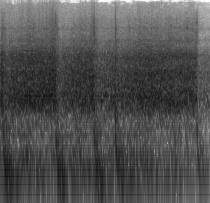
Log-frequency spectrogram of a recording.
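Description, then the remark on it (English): A huge stadium crowd roars and cheers in a loud, sustained wall of sound, with a few sharp bursts cutting through the din, as Henry Aaron hits the home run making him the all-time home run champion, fireworks going off and teammates waiting at home plate. “His teammates are at home plate. And listen to this crowd.”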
